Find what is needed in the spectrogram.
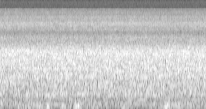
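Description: Steady, even background hiss of room noise between spoken passages, with no distinct event.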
